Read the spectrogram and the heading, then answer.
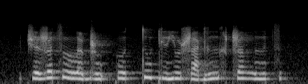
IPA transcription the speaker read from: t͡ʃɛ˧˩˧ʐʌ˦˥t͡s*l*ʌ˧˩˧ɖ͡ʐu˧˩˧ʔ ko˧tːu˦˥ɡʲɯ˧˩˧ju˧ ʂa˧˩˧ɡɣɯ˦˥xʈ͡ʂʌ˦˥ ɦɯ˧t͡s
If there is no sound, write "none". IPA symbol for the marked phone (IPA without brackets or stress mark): lː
